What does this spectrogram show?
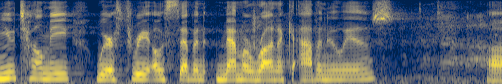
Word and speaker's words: Mamaroneck: Well, in fact, we couldn't find Mamaroneck Avenue because I had placed the accent on the wrong syllable. And indeed, it was Mamaroneck Avenue.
